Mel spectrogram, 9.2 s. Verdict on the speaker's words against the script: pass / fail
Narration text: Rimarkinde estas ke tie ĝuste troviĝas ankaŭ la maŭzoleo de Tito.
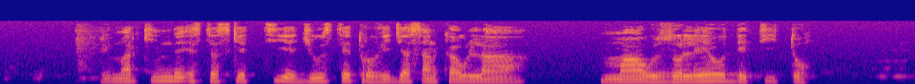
pass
